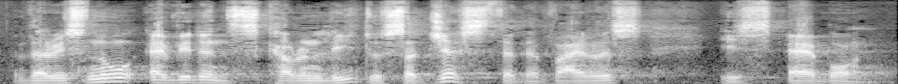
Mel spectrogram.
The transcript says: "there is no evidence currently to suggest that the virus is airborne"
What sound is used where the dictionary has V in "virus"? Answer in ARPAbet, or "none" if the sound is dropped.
V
